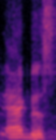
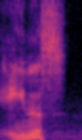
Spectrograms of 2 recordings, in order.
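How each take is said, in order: First: The name is said with a clear g sound. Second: The name is said without a g sound. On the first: This is the name's real pronunciation. The speaker calls it right. "no, I'm right, Agnes. That's the name" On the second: This is how others in the film said it. The speaker calls it wrong. "how they kept uh, pronouncing Agnes. ... Like anus"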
